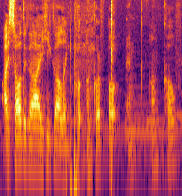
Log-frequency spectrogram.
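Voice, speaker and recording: A man from Brazil, an exchange student talking haltingly in a documentary interview. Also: mid-range voice, flat delivery, music in the background. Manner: hesitant, many fillers and restarts.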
